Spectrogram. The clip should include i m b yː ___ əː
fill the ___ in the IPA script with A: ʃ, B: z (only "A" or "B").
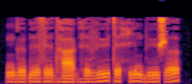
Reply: A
